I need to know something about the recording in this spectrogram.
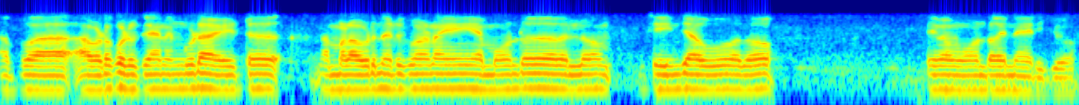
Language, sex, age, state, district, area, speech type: Malayalam, male, 18-30, Kerala, Kollam, rural, conversation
